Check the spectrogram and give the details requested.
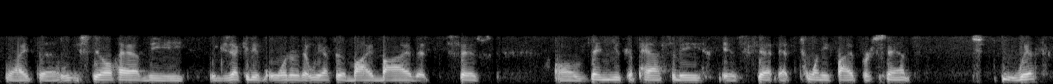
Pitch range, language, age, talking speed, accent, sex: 100-115 Hz, English, 40-59, 135 wpm, American, male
